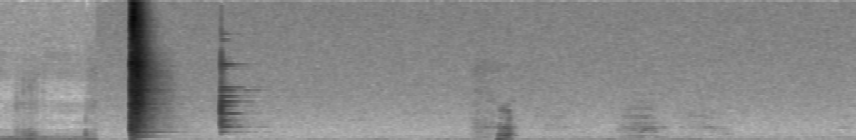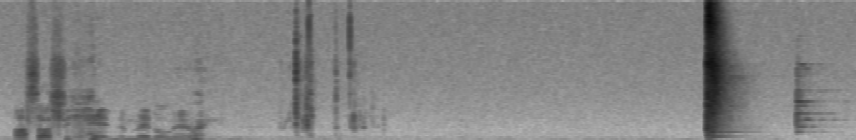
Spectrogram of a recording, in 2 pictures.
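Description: A rifle fires with a loud, sharp crack.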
